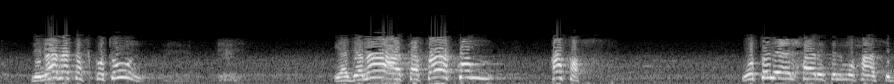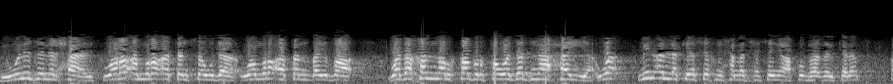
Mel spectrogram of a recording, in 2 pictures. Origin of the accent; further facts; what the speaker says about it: Egypt; لكن عندنا في مصر الآن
